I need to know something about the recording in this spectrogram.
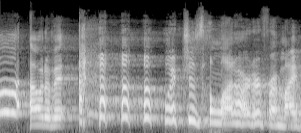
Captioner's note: laughs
